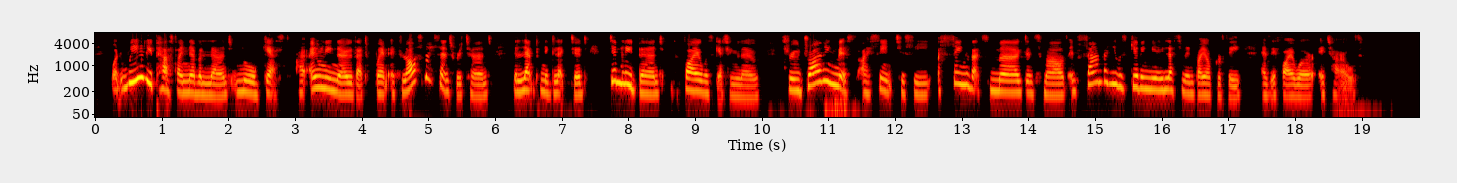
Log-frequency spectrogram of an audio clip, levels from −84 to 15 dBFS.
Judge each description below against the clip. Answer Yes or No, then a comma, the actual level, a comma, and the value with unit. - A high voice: Yes, high, 195 Hz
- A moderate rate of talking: Yes, average, 175 wpm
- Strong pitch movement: Yes, wide, 6.7 semitones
